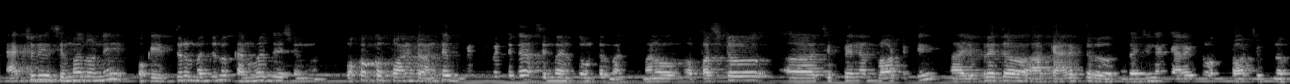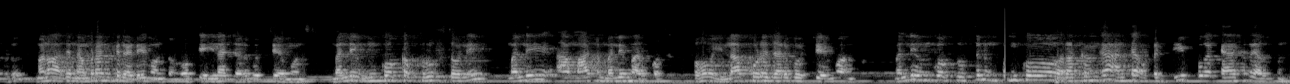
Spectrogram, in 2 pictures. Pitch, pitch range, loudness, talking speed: 165 Hz, 140-190 Hz, -23 LUFS, 145 wpm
